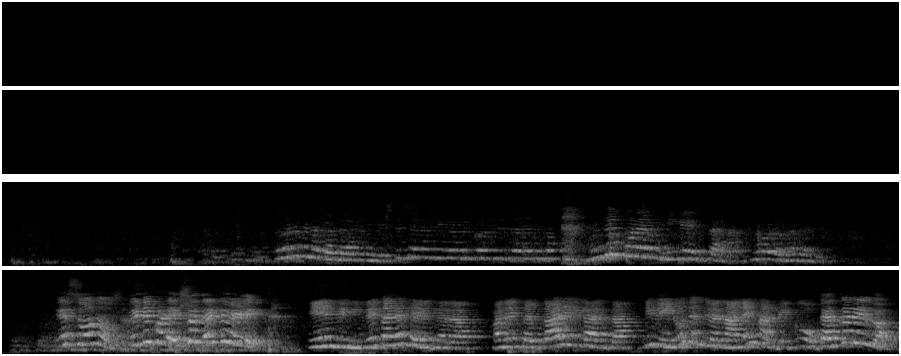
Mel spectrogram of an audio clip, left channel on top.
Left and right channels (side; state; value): left; silent; 54 dB below the other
